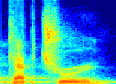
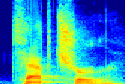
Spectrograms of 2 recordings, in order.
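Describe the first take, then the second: First: The last syllable lacks the 'ch' sound. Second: The last syllable has a 'ch' sound. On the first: The speaker calls it wrong. "Não é capture" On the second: The speaker calls it right. "é chur, é um som de chur mesmo"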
